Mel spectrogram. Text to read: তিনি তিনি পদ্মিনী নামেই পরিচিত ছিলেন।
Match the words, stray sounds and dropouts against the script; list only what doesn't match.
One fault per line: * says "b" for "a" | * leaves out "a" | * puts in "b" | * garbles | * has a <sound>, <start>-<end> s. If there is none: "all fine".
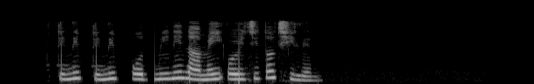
all fine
